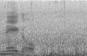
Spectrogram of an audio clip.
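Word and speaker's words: Neagele: an entryway to uh I don't know how to pronounce that street in a Glee and the Gale something like that n-e-a-g-e-l-e okay my wife says Nagel that could be however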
